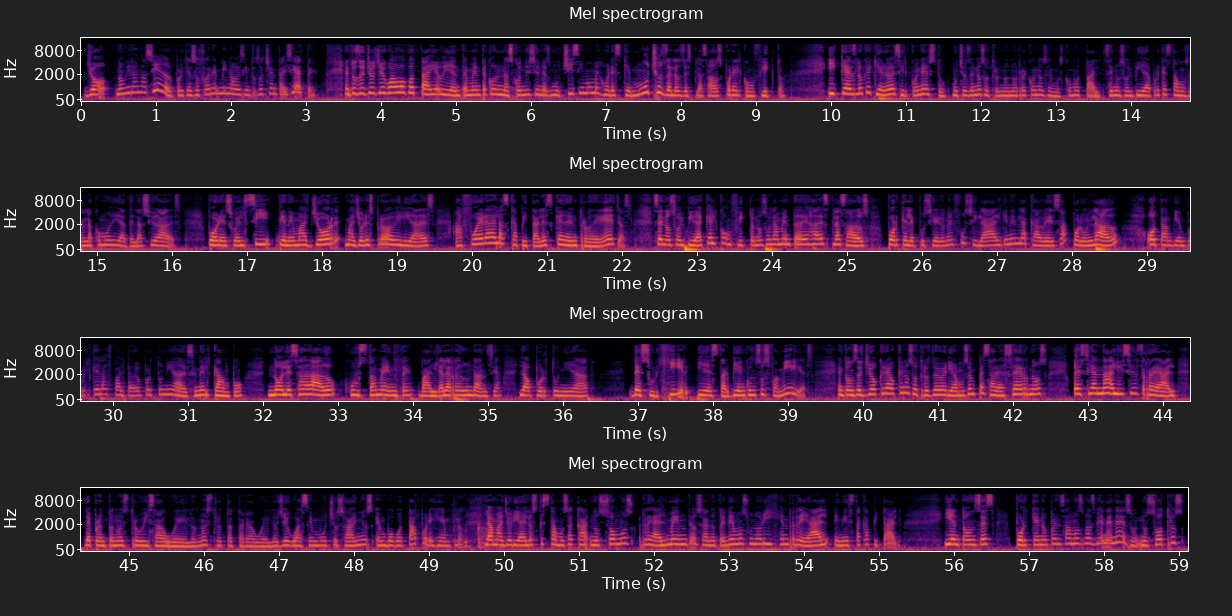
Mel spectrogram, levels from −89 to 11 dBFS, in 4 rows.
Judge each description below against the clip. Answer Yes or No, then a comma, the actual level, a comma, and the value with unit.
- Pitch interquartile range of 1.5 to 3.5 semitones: No, average, 3.9 semitones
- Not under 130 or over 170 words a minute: No, average, 185 wpm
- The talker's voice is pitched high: Yes, very high, 255 Hz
